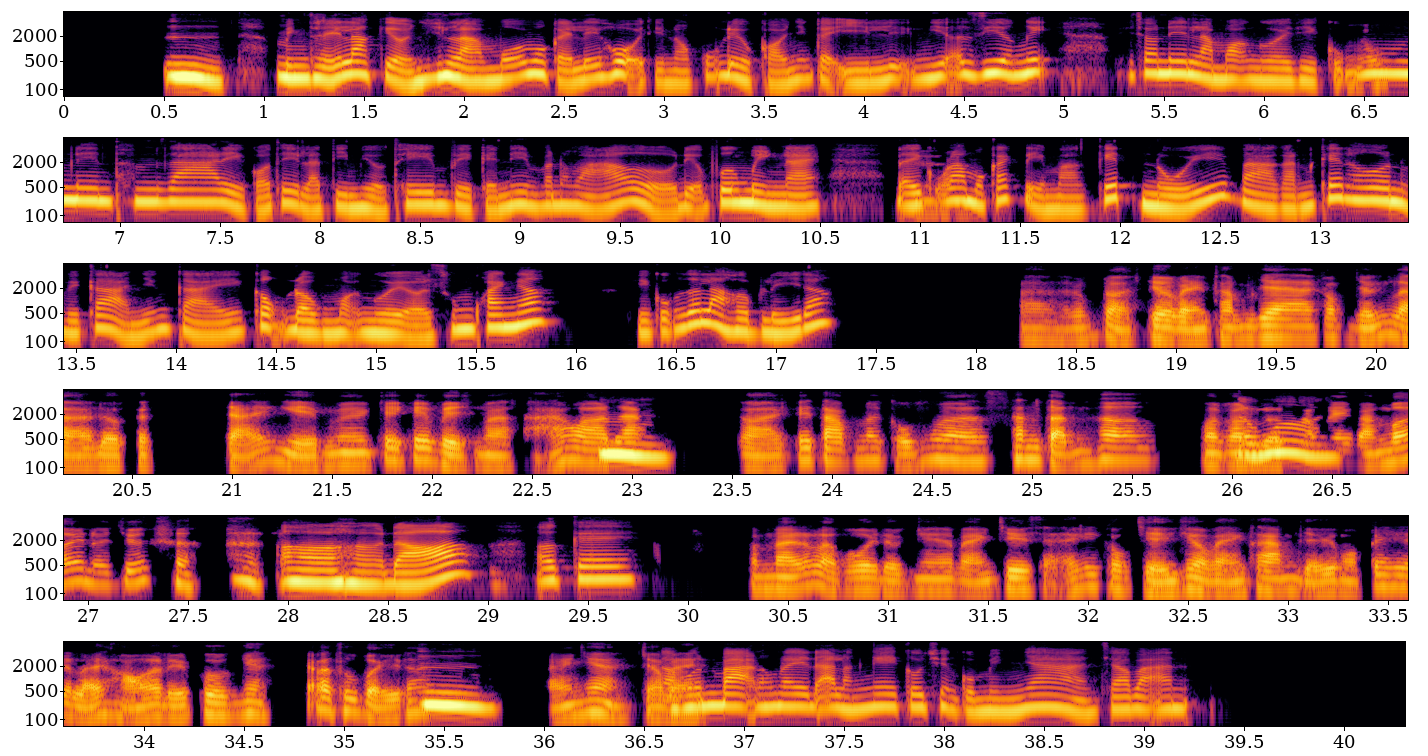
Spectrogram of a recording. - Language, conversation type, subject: Vietnamese, podcast, Bạn có thể kể về một lần bạn thử tham gia lễ hội địa phương không?
- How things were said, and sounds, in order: bird; other background noise; laughing while speaking: "Ờ"; laugh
